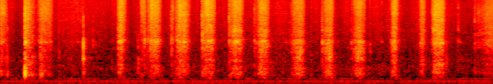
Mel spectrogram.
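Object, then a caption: Leather loafer brushed with a horsehair brush. A brown pigskin leather loafer with a wooden shoe tree, held in hand, has its upper and leather sole brushed with a wooden-backed horsehair brush. About fourteen quick, bright rubbing strokes come in a steady rhythm, each a soft hissing swish separated by brief pauses. A sharp click sounds near the start.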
